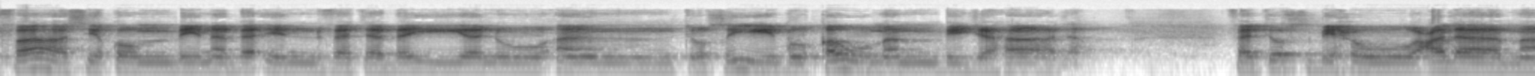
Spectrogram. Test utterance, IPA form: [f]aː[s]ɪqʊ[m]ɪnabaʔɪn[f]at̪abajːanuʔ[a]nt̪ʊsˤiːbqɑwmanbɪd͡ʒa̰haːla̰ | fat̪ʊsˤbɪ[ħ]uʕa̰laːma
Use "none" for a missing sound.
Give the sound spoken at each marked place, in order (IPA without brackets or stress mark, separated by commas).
f, s, b, f, a, ħ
